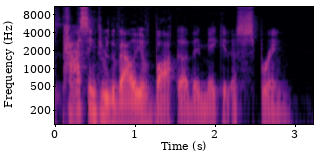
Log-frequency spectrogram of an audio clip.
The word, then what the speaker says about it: Baca: Baca, okay, so when you spell Baca in Hebrew, as it's spelled here, it's Beit, and then a Kaf, like a K sound, and then it ends with an Aleph, which is an Aleph. We think of it as an A, but it's a silent letter.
